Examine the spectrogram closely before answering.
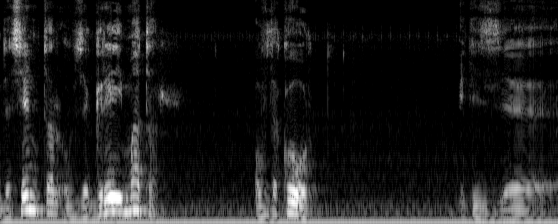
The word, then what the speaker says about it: mater: Mater, one T. One T, mater. And pronounced matter, but the matter is a substance, double T.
